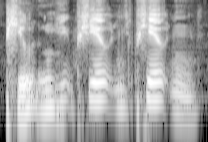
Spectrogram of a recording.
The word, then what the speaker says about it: Putin: I believe it's pronounced Putin.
